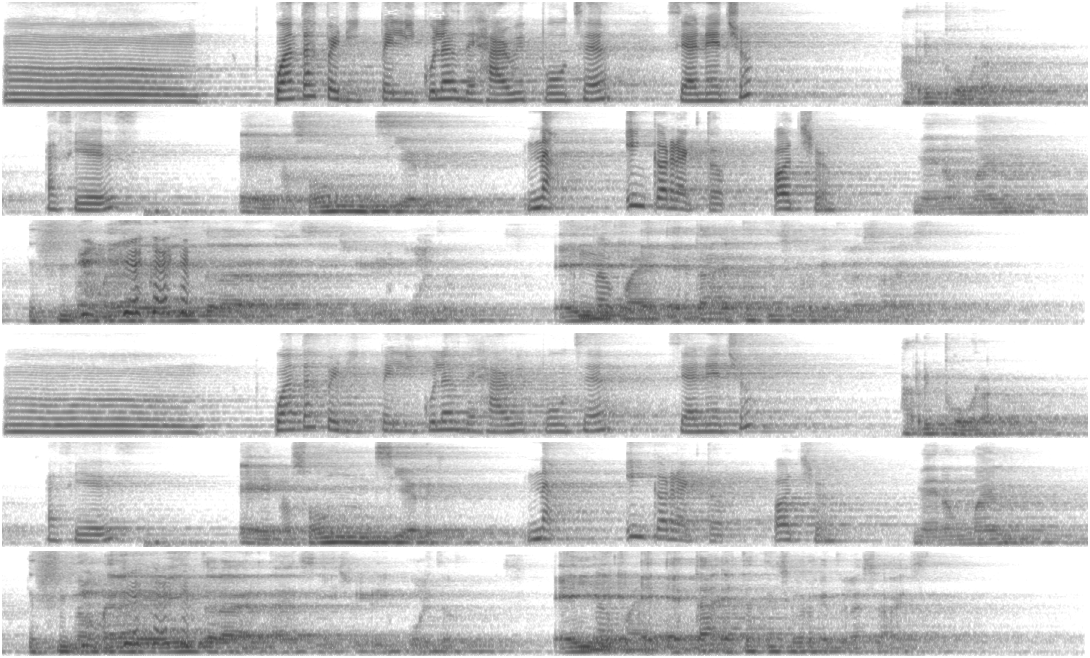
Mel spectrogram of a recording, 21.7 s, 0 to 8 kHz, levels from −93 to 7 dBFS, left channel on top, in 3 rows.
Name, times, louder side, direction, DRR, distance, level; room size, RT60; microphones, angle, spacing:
voice 1, 0.0-1.3 1.8-4.1 4.5-5.0 7.5-8.1 10.7-11.0 11.4-12.1 12.4-12.8 15.0-15.8 17.2-17.3 18.3-19.3, left 5 dB, 35° left, 14 dB, 0.3 m, -30 dB
voice 2, 6.0-6.6 8.8-10.2 13.3-14.2 14.6-17.6 18.2-20.6, right 1 dB, 25° right, 3 dB, 1.4 m, -31 dB
19.5 x 13.5 x 4.7 m, 2.4 s
head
